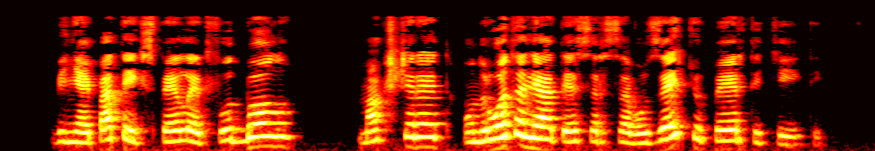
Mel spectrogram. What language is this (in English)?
Latvian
